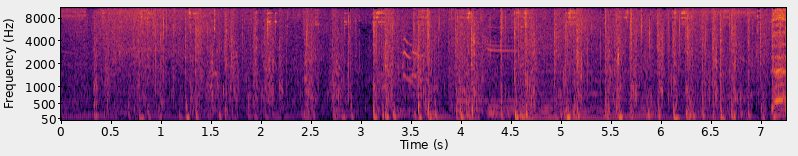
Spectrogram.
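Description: Horse hooves clip-clop in an uneven gait in the video game Red Dead, close and prominent, with a whinny and snorting mixed in over a low background hum.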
